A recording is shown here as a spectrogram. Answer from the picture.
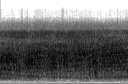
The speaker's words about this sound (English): That's one of the Marine fighter planes just passed overhead. He's on his way back to his base to get a new supply of rockets. I notice he has rocket brackets on, but they are empty.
